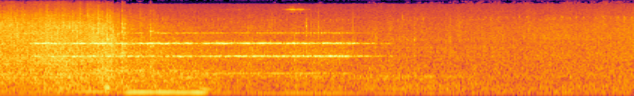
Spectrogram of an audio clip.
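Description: A car driving away, its engine rumble loudest about two seconds in and fading after five. A steady high-pitched squeal runs over the first five seconds.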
